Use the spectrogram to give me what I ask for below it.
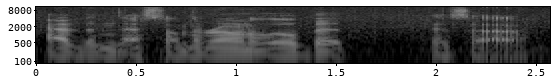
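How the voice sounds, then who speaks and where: A man chatting casually on an early morning game live stream, speaking quietly with a groggy morning voice. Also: deep voice, little pitch movement, fairly quick, gravelly, background noise.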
